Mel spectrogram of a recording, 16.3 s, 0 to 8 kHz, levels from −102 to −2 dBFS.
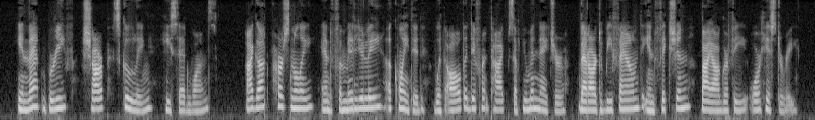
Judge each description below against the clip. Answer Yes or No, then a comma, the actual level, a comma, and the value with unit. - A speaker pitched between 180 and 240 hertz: Yes, medium, 185 Hz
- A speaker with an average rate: No, slow, 120 wpm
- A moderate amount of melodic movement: Yes, average, 3.6 semitones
